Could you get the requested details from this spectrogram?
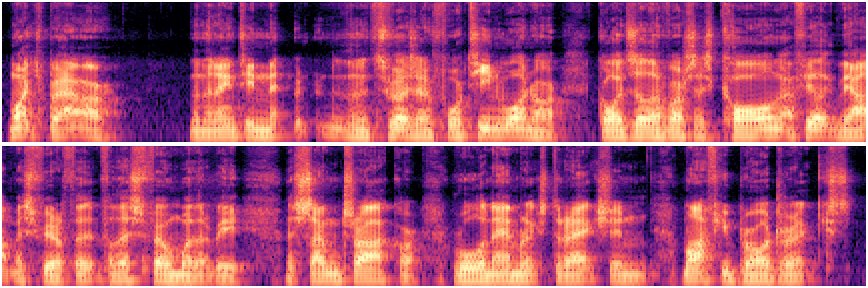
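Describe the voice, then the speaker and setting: A man's voice: mid-range voice, level tone, fairly quick. A man giving a casual, rambling film review with enthusiasm, often restarting his sentences.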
